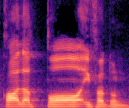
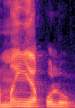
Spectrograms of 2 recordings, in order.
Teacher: قالت طائفۃ، گنہ نہیں ہوگا، اور من یقول گنہ ہو رہا ہے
